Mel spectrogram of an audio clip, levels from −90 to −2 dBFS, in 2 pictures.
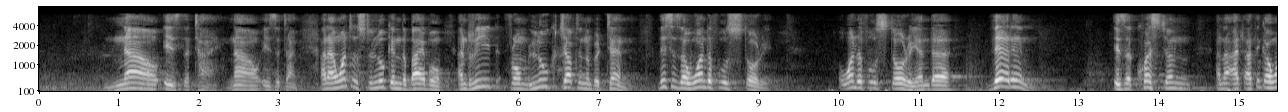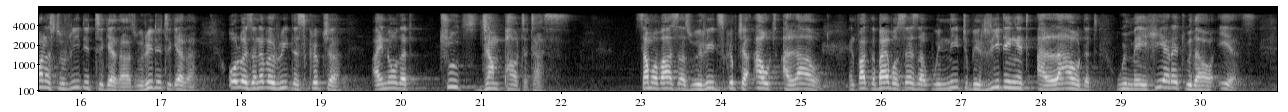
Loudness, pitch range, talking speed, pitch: -25 LUFS, 155-200 Hz, 190 wpm, 175 Hz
